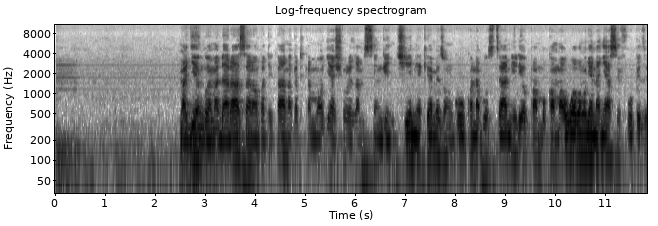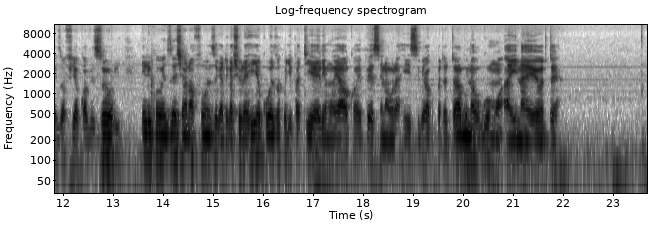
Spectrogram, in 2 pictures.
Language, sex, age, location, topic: Swahili, male, 18-24, Dar es Salaam, education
